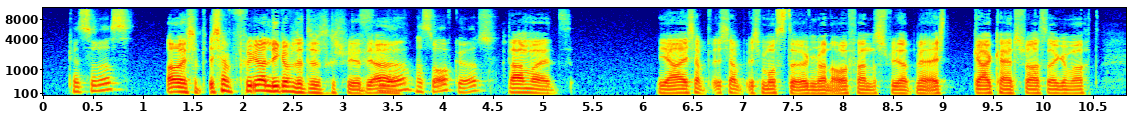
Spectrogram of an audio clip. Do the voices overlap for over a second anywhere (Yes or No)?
No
